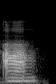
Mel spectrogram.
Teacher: मुख द्वार पूरा खुलता है, विवृत स्वर कहलाते हैं। जैसे हम जब आ का उच्चारण करेंगे तो हमारा मुंह जो है पूरा का पूरा खुल जाएगा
